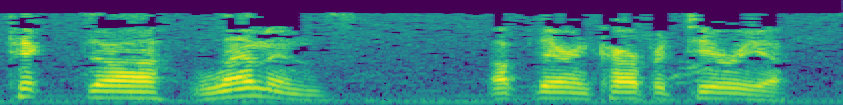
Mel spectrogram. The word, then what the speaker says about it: Carpinteria: Oh, Carpinteria. – That's the Spanish. And the Spanish is penultimate syllable.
